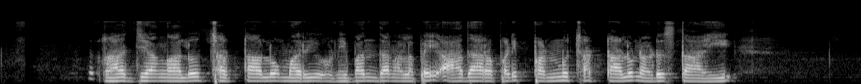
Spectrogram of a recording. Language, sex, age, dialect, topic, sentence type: Telugu, male, 18-24, Central/Coastal, banking, statement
